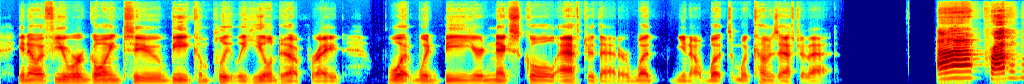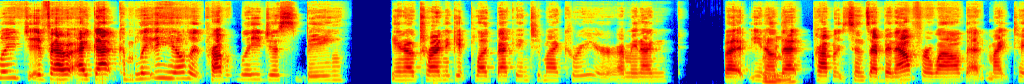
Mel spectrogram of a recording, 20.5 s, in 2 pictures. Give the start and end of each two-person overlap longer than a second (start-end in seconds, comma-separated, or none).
none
